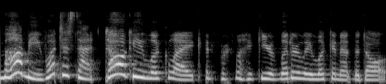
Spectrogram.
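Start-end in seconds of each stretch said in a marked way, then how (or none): 0.0-2.0 put-on loud, high-pitched little-kid voice, blurted out. Retelling how a little girl talks in the middle of the store, imitating a child talking loudly. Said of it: "She just talks really, really loud".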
